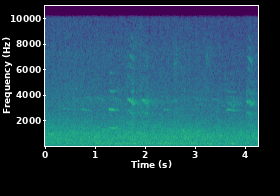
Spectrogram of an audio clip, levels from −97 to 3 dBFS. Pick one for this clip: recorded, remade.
recorded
